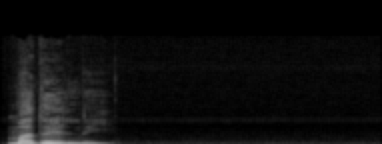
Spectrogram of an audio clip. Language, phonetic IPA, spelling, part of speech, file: Russian, [mɐˈdɛlʲnɨj], модельный, adjective, Ru-модельный.ogg
- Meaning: model (in various senses)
